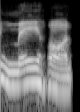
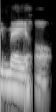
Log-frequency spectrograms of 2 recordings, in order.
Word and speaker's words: Mahon: One of the leading directors of Nudie Cuties was a guy named Barry Mahon, and I'm almost positive that the H in his last name is silent, but I believe that all letters matter.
